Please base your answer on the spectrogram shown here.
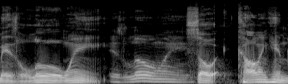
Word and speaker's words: Lil Wayne: we make fun of him for his proper pronunciation again no no you want us he said little Wayne Lil Wayne Wayne who's not in Hollywood in me he's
